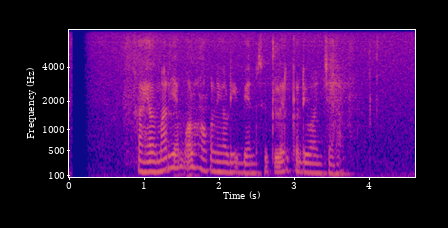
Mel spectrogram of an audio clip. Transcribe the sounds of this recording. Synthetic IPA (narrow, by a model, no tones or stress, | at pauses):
raɦɛlmarjamɔ̰lɔɦɔknialibɛnsit̪lɛrkɨrdiwaɲt͡ʃaɾa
